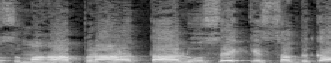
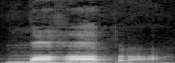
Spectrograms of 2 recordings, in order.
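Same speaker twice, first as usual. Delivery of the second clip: slow dictation; 3 semitones lower, much slower than usual. Shown as a demonstration. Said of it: "फिर लिखो".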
